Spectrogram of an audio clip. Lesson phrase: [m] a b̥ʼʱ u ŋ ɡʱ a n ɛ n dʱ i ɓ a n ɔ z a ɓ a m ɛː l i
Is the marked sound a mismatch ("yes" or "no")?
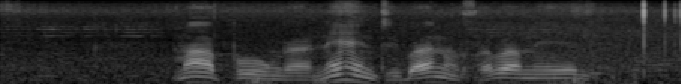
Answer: no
